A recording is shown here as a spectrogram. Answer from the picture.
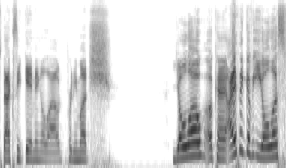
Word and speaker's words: Iolo: The problem is, now that I know it's pronounced YOLO, I can't say that with a straight face, y'all.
